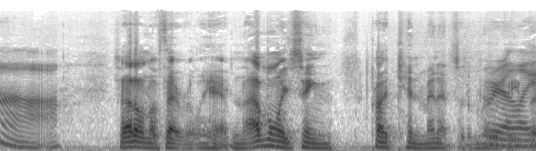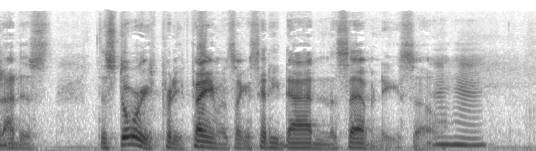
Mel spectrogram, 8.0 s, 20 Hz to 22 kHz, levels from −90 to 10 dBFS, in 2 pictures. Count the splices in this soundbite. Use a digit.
0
